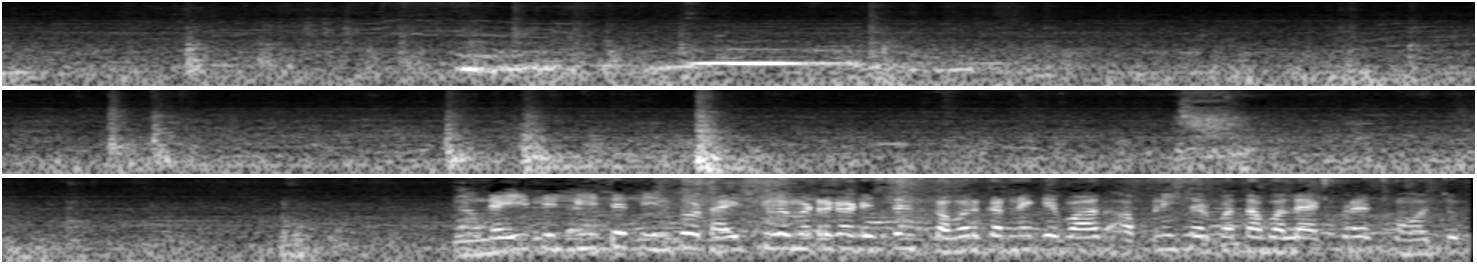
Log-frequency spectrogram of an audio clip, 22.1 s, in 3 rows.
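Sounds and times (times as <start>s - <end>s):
train rumbling on track: 0.0s - 22.0s
train squeal: 1.2s - 5.1s.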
